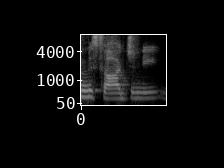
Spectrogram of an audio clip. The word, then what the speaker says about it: misogyny: Just the misogyny, is that how you pronounce it? – Yes. Yeah.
